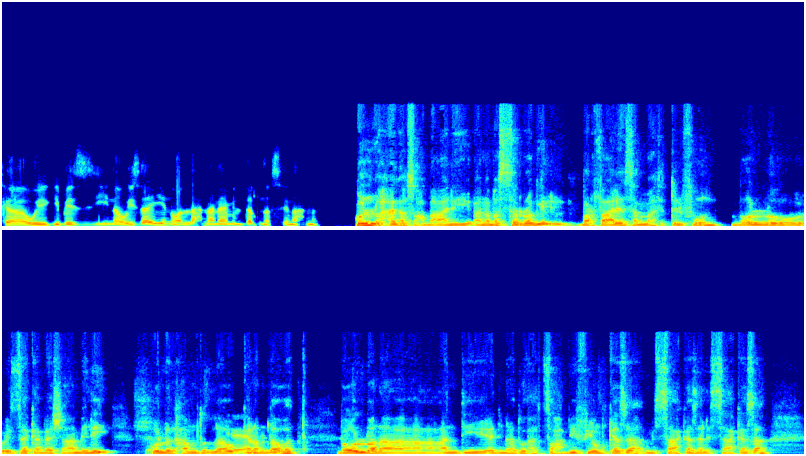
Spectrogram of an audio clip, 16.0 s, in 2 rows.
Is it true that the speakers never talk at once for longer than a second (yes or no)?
yes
